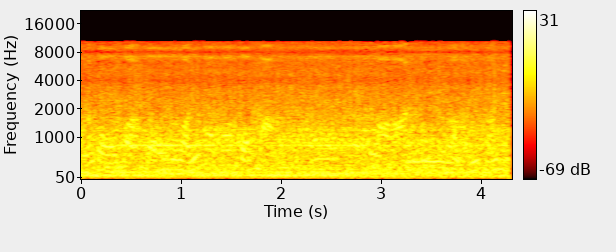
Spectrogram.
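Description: Indistinct voices talking, not clearly audible, over a steady low hum.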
